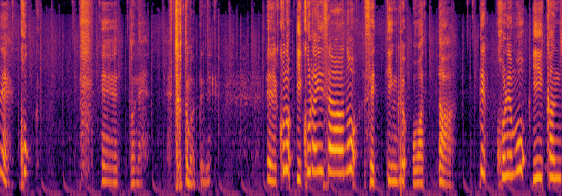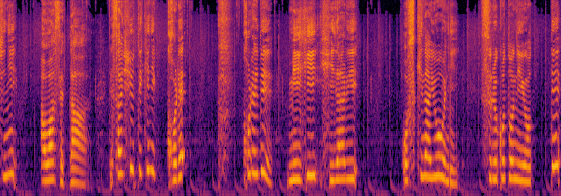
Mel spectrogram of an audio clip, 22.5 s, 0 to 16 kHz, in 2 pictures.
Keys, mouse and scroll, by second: 1.4-1.9 drag, 2.4 click, 3.3 click, 4.1 click, 8.2 click, 9.2 click, 12.8 click, 14.0 click, 14.9-15.9 drag, 16.6-22.4 drag.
